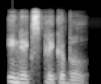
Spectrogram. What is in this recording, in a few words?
"inexplicable", Indian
